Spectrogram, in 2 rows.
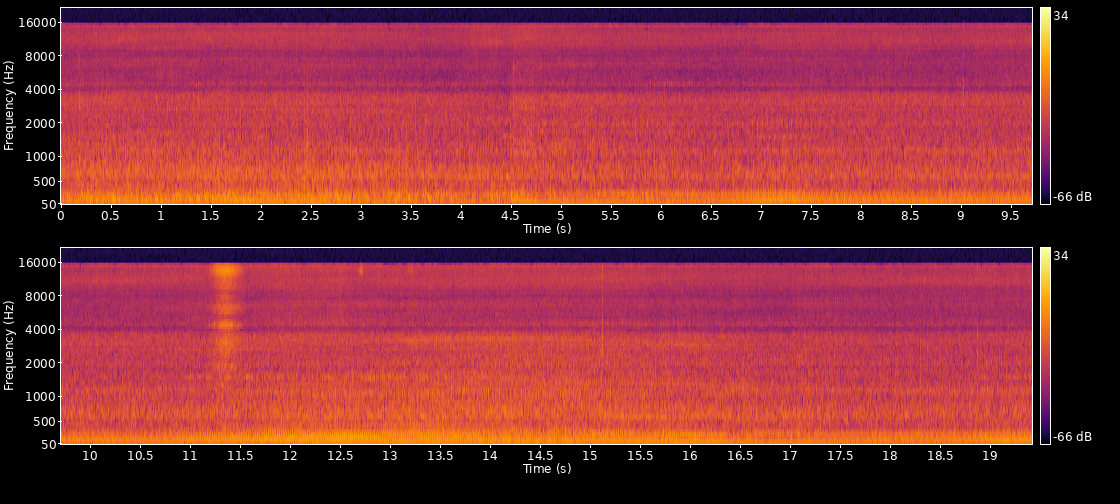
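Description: BMW R 1250 GS Adventure's boxer-twin engine running under way, with wind and road noise. The engine note rises about twelve seconds in and drops back a few seconds later.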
